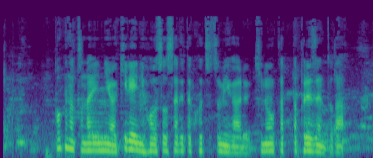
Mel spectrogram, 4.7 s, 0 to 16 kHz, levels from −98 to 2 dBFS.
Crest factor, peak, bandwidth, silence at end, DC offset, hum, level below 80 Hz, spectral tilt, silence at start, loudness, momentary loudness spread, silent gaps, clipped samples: 18 dB; -8 dBFS; 11.5 kHz; 0 s; under 0.1%; none; -50 dBFS; -7 dB/octave; 0.05 s; -25 LUFS; 10 LU; none; under 0.1%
